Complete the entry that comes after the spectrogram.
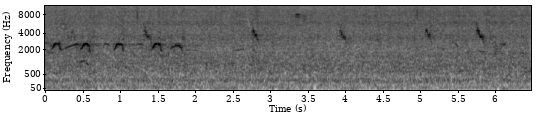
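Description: High bird chirps: a quick run of arched peeps in the first two seconds, then scattered short, sharp chirps, over a steady outdoor background noise.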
